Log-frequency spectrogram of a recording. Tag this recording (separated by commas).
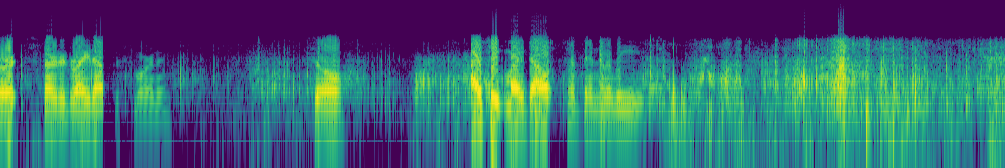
Speech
